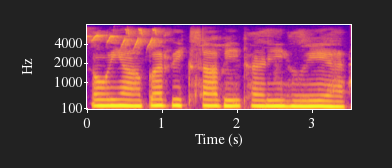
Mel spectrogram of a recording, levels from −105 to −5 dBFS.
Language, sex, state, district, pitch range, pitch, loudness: Hindi, female, Uttar Pradesh, Shamli, 190-210 Hz, 200 Hz, -11 LUFS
